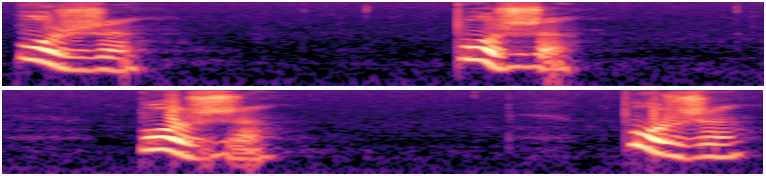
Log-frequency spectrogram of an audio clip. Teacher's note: Not позже with a short or shallow sounding zh, but with a longer and deeper one.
